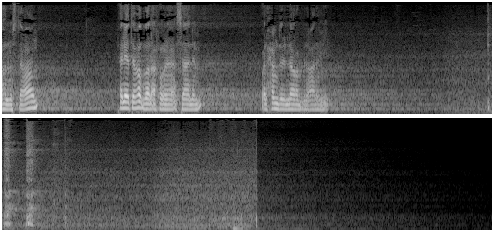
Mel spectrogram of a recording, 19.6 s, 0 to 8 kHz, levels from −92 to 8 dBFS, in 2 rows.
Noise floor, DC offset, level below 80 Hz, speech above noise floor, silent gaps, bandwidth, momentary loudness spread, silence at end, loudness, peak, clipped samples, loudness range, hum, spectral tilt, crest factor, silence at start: -76 dBFS; under 0.1%; -50 dBFS; 60 dB; none; 8 kHz; 27 LU; 4.7 s; -18 LUFS; 0 dBFS; under 0.1%; 23 LU; none; -7.5 dB/octave; 22 dB; 0 s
